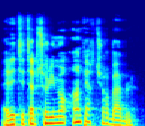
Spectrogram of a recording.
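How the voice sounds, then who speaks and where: A man reading a novel aloud, voicing a nervous, excitable young woman who is quick to cry out. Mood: tense. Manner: high-strung, quick to cry out.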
